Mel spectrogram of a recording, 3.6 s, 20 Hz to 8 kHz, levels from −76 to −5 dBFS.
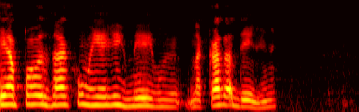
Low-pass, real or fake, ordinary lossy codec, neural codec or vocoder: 7.2 kHz; fake; none; codec, 44.1 kHz, 7.8 kbps, Pupu-Codec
